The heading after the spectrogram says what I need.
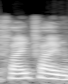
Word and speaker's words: Fifine: in at 14.6 ounces without the cord the fine fine weighs eight ounces without the cord so it's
